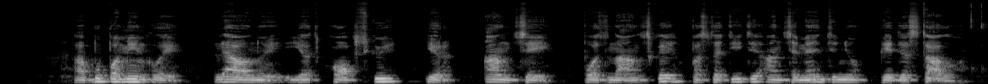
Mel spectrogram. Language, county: Lithuanian, Vilnius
